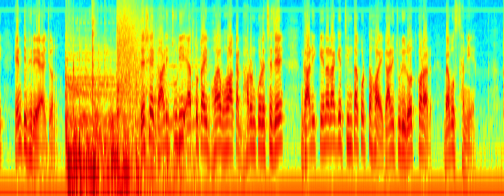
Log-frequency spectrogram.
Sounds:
music, speech

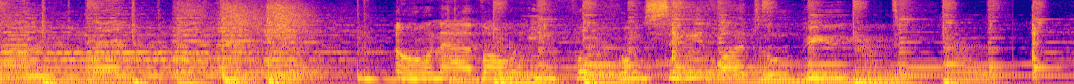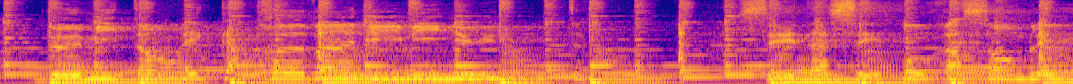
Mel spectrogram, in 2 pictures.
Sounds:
music

